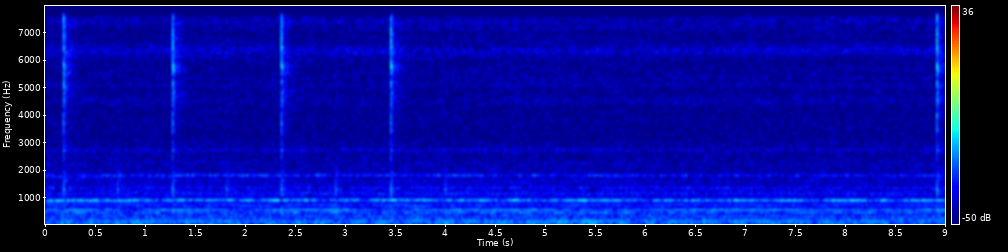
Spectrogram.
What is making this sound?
valve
